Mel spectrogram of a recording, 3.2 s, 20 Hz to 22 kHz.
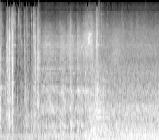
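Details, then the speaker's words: Mercedes W140 S420 V8 at salvage auction jump-started with a battery booster: starter cranks briefly, engine catches and settles to steady even idle with low rumble; runs, though gauge then showed zero oil pressure; normal engine start. "she runs she runs good"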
